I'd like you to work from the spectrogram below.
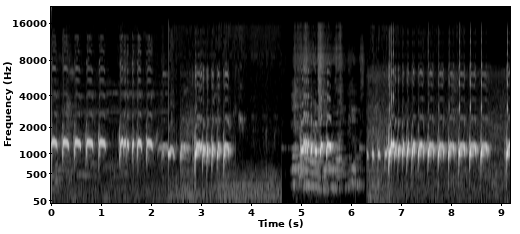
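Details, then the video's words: Wild local zebra dove, loud and in full voice, its call used to lure wild zebra doves: short bursts of quick, stuttering coos repeated in separate phrases with brief pauses, ending in a long rolling run of rapid cooing notes. "PERKUTUT LOKAL ALAM GACOR SUARA BESAR DAN LANTANG COCOK BUAT PIKAT BURUNG PERKUTUT"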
